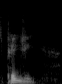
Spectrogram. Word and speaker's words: Pidgey: I always keep going Pidgey, and everyone's like, no, you're saying it wrong. It's Pidgey.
